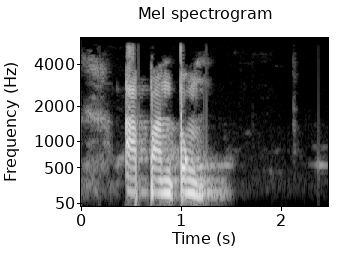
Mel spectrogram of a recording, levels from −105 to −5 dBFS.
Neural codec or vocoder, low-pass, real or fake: none; 5.4 kHz; real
